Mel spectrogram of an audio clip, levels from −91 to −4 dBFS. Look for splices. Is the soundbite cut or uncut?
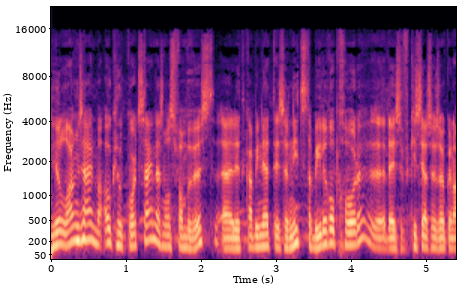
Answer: cut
